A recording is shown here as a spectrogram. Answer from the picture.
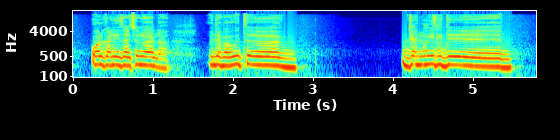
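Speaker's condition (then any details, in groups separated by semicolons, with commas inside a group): Down syndrome; Trisomy 21, genetic, from birth, definitive diagnosis at age 5, small stature, physical and cognitive delay; about 32 years old; late speech onset, started speaking around 3.5 years to 3 years 8 months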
